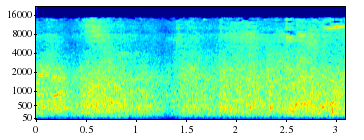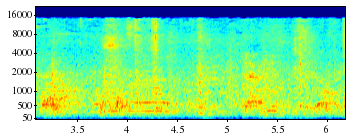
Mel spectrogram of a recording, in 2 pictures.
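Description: Indistinct chatter of several people in a crowded room, over a steady background hiss, with no single clear voice.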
